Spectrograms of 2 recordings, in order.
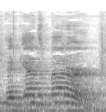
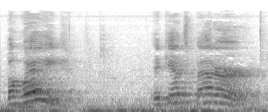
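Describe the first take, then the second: First: High TV pitchman voice on It gets better; infomercial voice. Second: Infomercial voice. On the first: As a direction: sell it like a late-night ad host. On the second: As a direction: hype it up like a late-night TV ad. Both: Shown as a demonstration. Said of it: "Infomercial voice".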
